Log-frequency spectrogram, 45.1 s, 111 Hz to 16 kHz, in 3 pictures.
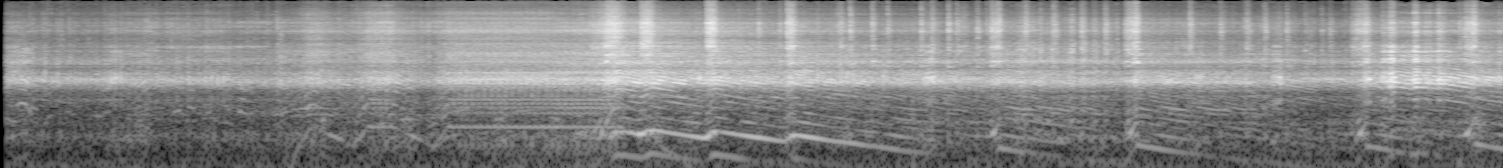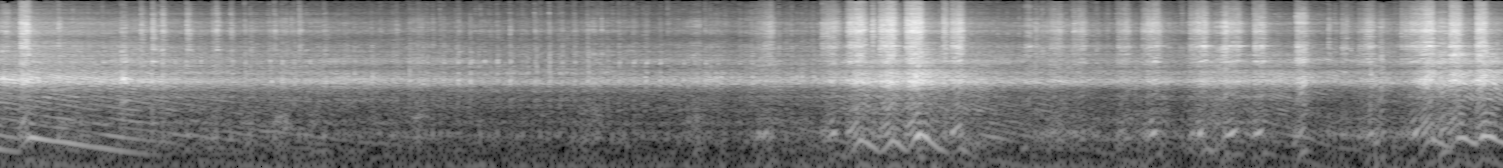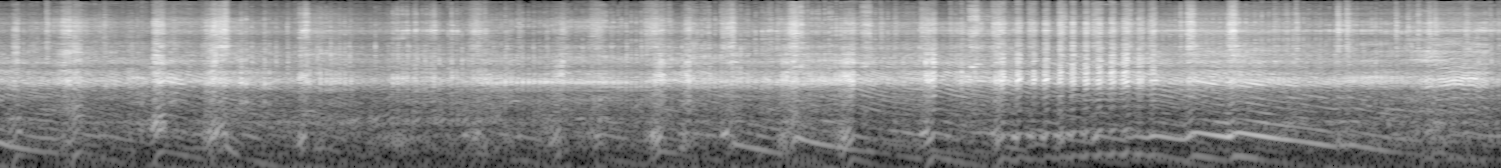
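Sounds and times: motorcycle engines revving: 0.1 - 45.0
steady engine drone: 0.1 - 45.0.

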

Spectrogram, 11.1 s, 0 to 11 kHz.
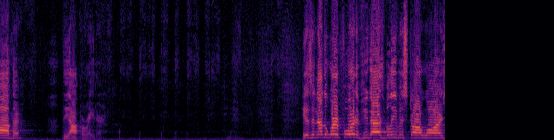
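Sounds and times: low room hum: 0.0 - 8.9
marker writing on whiteboard: 1.5 - 6.9.

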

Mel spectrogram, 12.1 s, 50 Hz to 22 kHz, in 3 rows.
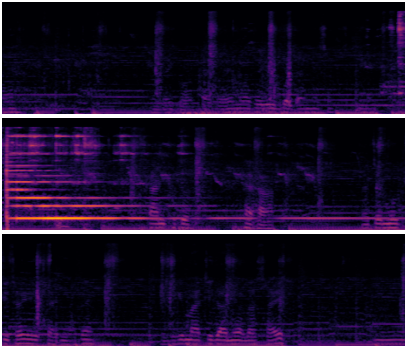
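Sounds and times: large metal bell ringing: 3.8 - 8.8.

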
